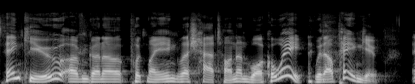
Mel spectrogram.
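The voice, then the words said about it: Put-on English accent. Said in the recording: “And that was authentic English accent... That was pretty good for you”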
